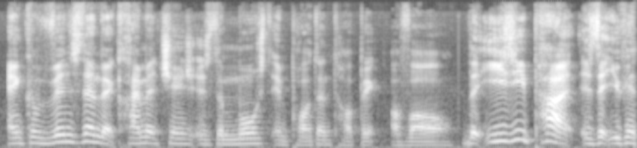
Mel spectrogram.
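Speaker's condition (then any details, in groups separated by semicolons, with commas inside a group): No condition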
